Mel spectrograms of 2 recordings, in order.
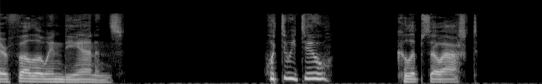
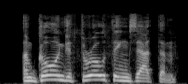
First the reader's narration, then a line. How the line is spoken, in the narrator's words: Leo snapped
